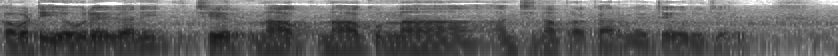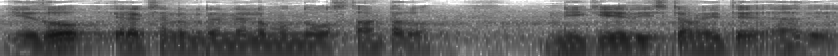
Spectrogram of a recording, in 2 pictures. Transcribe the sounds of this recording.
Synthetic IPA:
kaːbɐʈːieʋuɾeːɡaːnit͡ʃeːɾunaːkunaːkunːɐɐɲt͡ʃɐnaːpɾɐkaːɾɐmɐjt̪e̞ːeʋɐɾud͡ʒɐ̰ɾṵɡu | eːd̪o̞ːelekʂɐnlɐk̬uɾennɛlːɐmund̪uʋɐst̪aːuɳʈaːɾu | niːke̞ːd̪iːʂʈɐmɐjit̪e̞ːɐd̪i

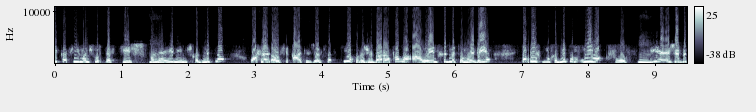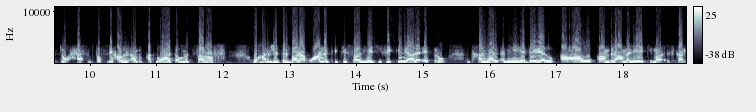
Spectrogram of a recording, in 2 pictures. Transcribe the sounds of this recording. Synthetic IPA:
ikæfiːmænʃuːɾˤt̪æft̪iːʃqɑlːhæhɛːd̪imʊʃxɪd̪mət̪næwʔɪħnælʔæwfiqɑːʕd̪æt̪lʒælsakijʊxɾˤʊʒɪlbɑrˤːɑfæmːæʔaʕwɛːnxɪd̪mət̪hʊmhɛðɪjːæt̪ˤɑbjɪxd̪muxɪd̪mət̪hʊmwɪjwɑqːfuːhɪjːæʔɪʒæːbət̪uħasbt̪ɑsˤɾiːħʔawɪlʔæ̰mnqɑt̪luʔhæt̪æwnʊt̪sˤɑrˤːɑfwxɑrˤːɑʒat̪ɪlbɑrˤːɑwʕamlæt̪ʔɪt̪ːəsˤɑːd̪jɛːt̪ifiʔɪlːiʕalæʔæːθɪɾut̪xælːhælʔæmnihɛd̪ɪjːælqɑːwqɑːmbɪlʕamælɪjːækiːmæʔðkɑɾˤ

